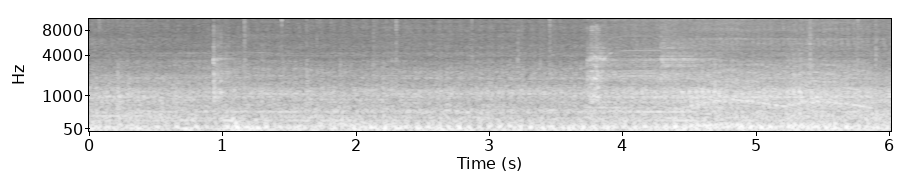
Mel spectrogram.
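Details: Intruder 125 motorcycle that sat nearly a month and wouldn't start: small single runs rough and uneven with stumbling beats and pops, misfiring; owner suspects gasoline damage and a dirty carburetor needing cleaning, not confirmed.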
